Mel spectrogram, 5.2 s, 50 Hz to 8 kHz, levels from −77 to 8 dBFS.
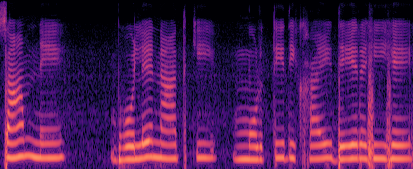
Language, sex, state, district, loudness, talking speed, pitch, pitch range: Hindi, female, Madhya Pradesh, Dhar, -17 LUFS, 95 wpm, 240 Hz, 230-255 Hz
